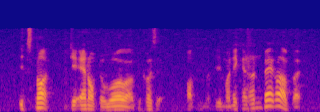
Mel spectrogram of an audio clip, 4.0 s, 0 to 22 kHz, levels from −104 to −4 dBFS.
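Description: From 1.73 to 1.99 s and 2.34 to 3.28 s, speech is cut by the noise suppressor, dipping about 14 and 19 dB; the speech fades rather than dropping to silence, unlike packet loss.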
